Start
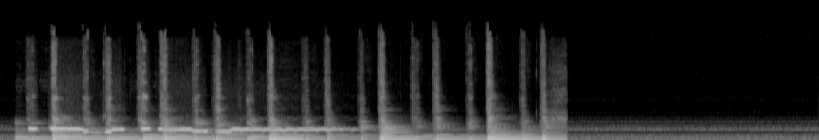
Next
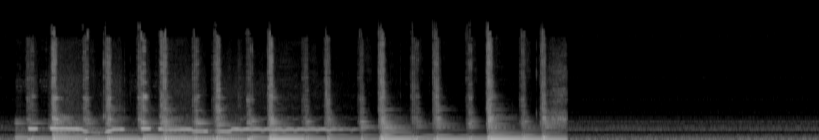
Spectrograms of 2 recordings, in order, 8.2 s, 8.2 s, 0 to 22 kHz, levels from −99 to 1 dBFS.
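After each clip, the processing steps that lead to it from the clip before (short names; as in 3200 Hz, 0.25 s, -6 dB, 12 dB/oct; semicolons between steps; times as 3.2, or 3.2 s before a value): band shelf 950 Hz -10 dB 2.4 oct; gain -2 dB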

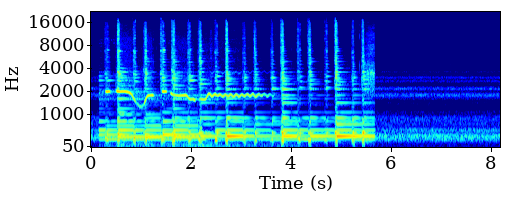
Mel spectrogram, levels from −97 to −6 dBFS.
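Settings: nothing audible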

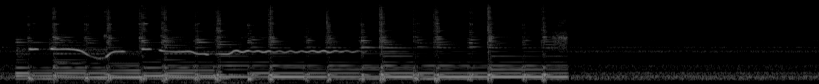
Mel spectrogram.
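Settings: compressor 10:1, threshold -44 dBFS, peak gain reduction 13.5 dB; gain +8 dB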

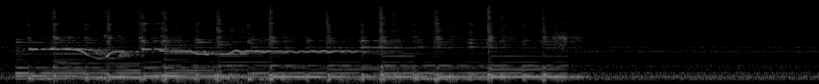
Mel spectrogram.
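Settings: plate-style reverb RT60 0.76 s, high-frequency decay 0.8×, pre-delay 0.105 s, DRR 6 dB; gain -1 dB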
